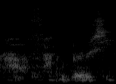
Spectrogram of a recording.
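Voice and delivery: soft whispered aside. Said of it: "I'm like".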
